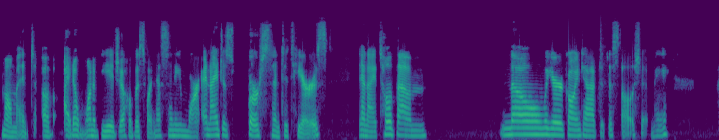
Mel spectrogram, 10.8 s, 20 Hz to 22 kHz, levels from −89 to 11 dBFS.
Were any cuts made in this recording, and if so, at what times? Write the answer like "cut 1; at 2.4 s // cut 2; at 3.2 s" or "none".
cut 1; at 4.9 s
